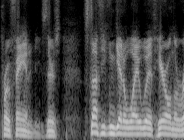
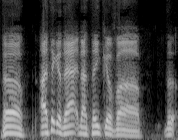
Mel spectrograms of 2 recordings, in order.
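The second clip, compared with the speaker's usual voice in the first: ordinary talk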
